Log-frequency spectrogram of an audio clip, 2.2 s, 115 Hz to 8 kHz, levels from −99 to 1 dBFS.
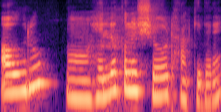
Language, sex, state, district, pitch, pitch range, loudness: Kannada, female, Karnataka, Shimoga, 220 Hz, 195-260 Hz, -16 LUFS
